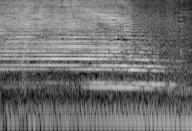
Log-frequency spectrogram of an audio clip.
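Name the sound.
train with horn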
